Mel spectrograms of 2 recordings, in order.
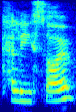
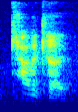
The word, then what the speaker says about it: Calico: So, she actually meets a captain um called Kaliso. I think that's his name. Hang on. Is that even how you pronounce it? Let me let me go on Google. Calico. You guys, I'm not even pronouncing it right.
